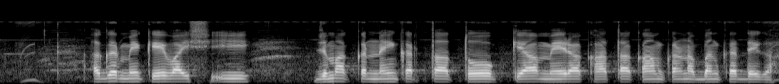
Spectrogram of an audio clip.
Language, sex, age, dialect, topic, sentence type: Hindi, male, 18-24, Marwari Dhudhari, banking, question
